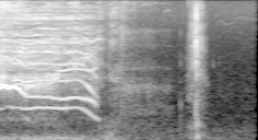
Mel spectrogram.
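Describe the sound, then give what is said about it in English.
A voice imitates a dying horse whinnying, giving one long, strained, wavering high cry that slides downward and breaks off after about a second, followed by a brief breathy burst. “That was the horse whinnying, by the way. That was the horse dying.”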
